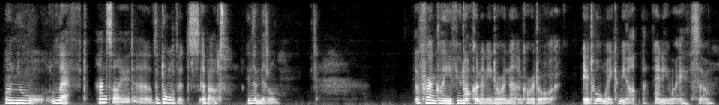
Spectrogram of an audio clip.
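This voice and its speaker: A woman playing a courteous, bashful vampire in an intimate ASMR roleplay, speaking haltingly and formally with a gravelly, creaky voice. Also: mid-range voice, a little mellow, exaggerated voice. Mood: wary, teasing. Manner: hesitant, halting, formal yet endearing. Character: courteous, bashful vampire living alone in a castle.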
